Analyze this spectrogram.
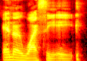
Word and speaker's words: Noyce: Well, he's an Australian, so that's why I say it like that, because it's Noyce.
